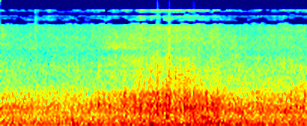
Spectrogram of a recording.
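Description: Skateboard wheels rolling over a concrete sidewalk, a steady low rumble that swells about a second in, mixed with passing street traffic.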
